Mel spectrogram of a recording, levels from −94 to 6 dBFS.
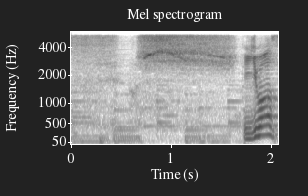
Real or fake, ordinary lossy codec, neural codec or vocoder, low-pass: real; none; none; 5.4 kHz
